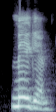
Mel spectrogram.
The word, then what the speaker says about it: Megan: Megan, like the month of May.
